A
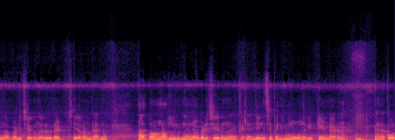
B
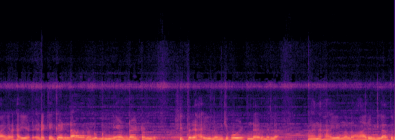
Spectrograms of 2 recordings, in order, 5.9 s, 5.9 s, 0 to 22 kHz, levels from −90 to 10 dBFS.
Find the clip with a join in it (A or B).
A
